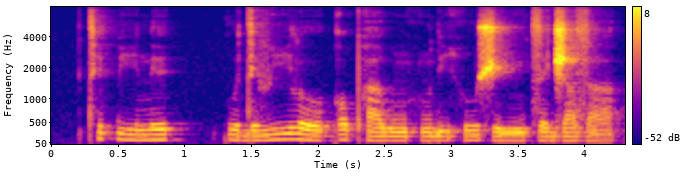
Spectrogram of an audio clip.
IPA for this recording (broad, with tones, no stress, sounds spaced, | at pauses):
tʰ ɪ˦ k͡p iː˨ n ɪ˦ | kʷ ɪ˨ d e˨ v iː˦ l oː˨ ɡ ɔ˦ pʰ a˨ w ũ˨ h ũ˨ ɗ i˦ h u˦ ʃ ɪ˨ j ĩ˨˦ t͡s ɛ˦ d͡ʒ a˦ z a˨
